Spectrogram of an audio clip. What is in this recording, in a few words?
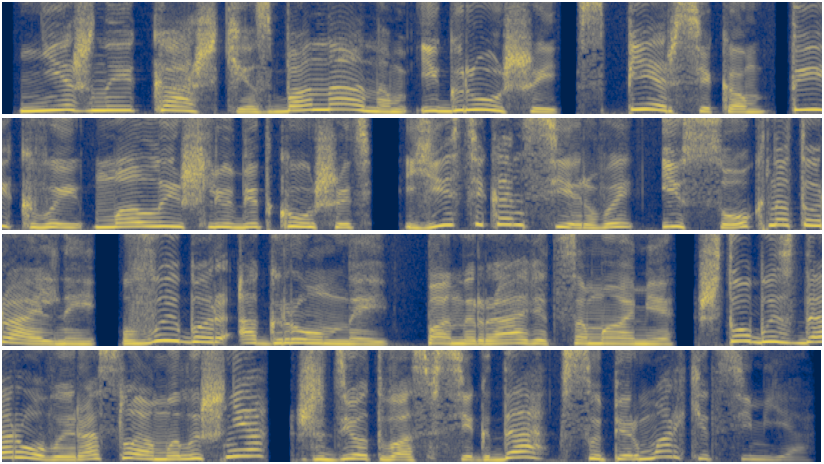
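Russian, female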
